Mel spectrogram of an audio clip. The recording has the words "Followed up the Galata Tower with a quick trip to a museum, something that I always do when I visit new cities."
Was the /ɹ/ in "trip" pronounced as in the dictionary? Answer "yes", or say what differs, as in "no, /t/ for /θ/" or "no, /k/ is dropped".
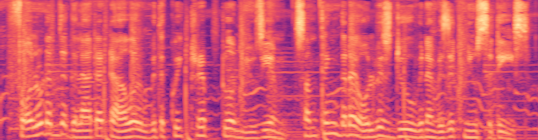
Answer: yes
